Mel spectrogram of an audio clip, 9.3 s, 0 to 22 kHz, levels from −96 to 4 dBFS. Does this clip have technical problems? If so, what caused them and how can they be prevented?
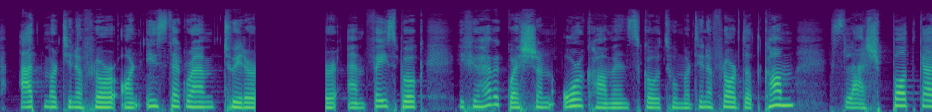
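Yes. A rebuffering stall silences the speech from 2.54 s to 3.26 s. The player ran out of downloaded audio. It waited, then resumed at the exact point it stopped. No sound is missing, but the clip runs 0.71 s longer. A larger playback buffer prevents it.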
